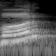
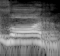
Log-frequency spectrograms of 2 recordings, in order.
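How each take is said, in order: First: The vowel sounds like 'er'. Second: The vowel sounds like 'or'. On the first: The speaker calls it right. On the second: The speaker calls it wrong.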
